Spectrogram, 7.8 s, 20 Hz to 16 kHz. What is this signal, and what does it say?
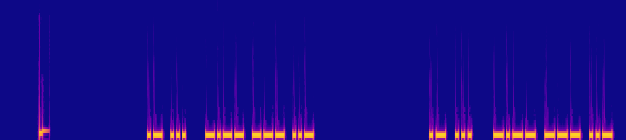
Morse code, heard as a keyed tone, about 29 wpm, 700 Hz. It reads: AS YOU AS YOU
